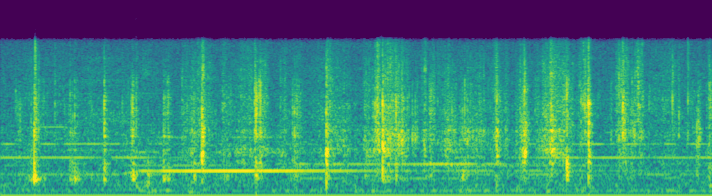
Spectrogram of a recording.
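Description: Someone eating a crunchy snack: irregular crisp crunches and clicks as it is bitten and chewed.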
